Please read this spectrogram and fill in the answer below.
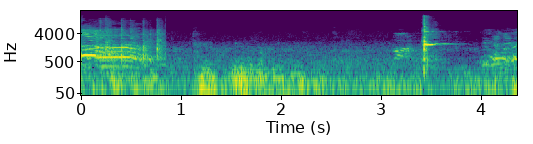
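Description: A baseball bat hitting a pitched ball about three and a half seconds in: one sharp crack with a brief ringing tone, the loudest sound here. Before it, a man shouts near the start.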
